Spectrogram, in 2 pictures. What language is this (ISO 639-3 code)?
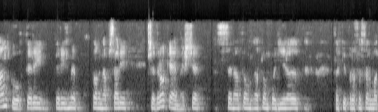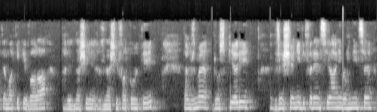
ces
